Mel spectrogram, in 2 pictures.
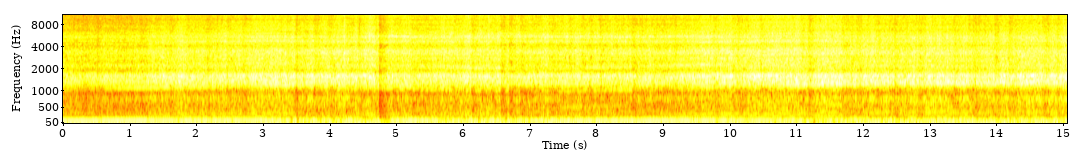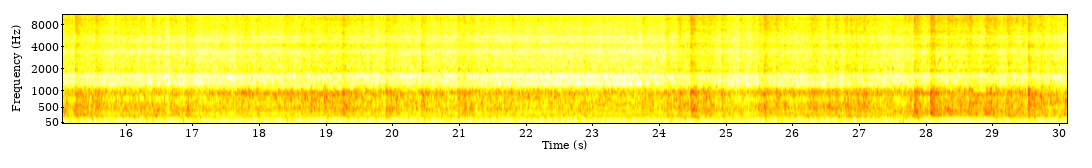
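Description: Go-kart engine heard from on board, running hard and continuously around the track, its high buzz easing and rising slightly in pitch through the corners. A deep steady rumble sits underneath throughout.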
